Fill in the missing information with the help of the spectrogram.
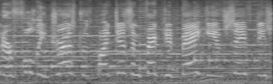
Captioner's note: none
